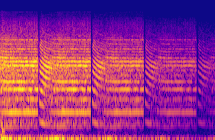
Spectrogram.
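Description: Dub sound-system music cut down to its echo tail: with the bass gone, a pitched tone keeps repeating through the delay about twice a second, each repeat dipping in pitch at its start and coming back a little quieter as it fades out.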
